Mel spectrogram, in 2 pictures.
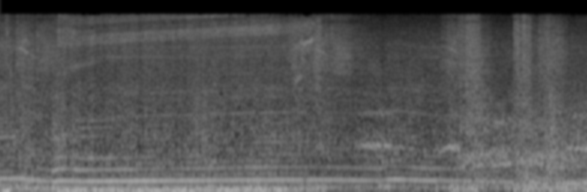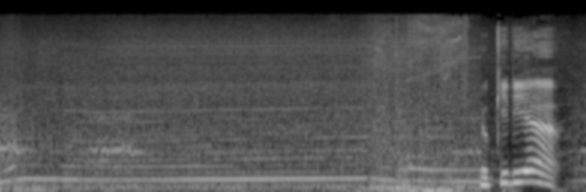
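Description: A race car engine roars steadily at high speed.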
